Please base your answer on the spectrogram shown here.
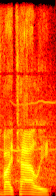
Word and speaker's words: Vitale: Jim says it's pronounced Vitali.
